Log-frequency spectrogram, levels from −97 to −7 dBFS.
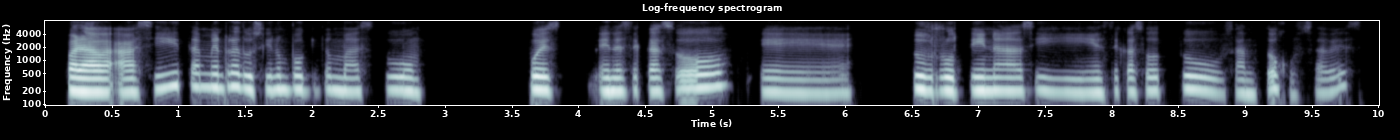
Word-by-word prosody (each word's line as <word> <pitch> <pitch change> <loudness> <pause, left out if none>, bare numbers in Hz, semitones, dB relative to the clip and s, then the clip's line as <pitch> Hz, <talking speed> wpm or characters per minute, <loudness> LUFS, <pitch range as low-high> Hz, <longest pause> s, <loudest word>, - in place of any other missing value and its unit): para 195 -2 +10
así 225 +7 -1
también 245 -2 -1
reducir 220 -4 0
un 220 - 0
poquito 215 -1 -4
más 200 -1 -3
tu, 210 -3 -2 0.8
pues, 210 -2 +4 0.2
en 200 -2 +2
este 200 +1 -2
caso, 200 - +1 0.2
eh, 180 -2 -6 0.4
tus 220 -3 +4
rutinas 205 0 +1
y, 190 -2 -6
en - - -2
este 190 +2 -10
caso, 195 +1 -5
tus 205 -5 -1
antojos, 165 -4 -7
¿sabes? 200 +9 -12
200 Hz, 130 wpm, -24 LUFS, 190-215 Hz, 0.8 s, para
